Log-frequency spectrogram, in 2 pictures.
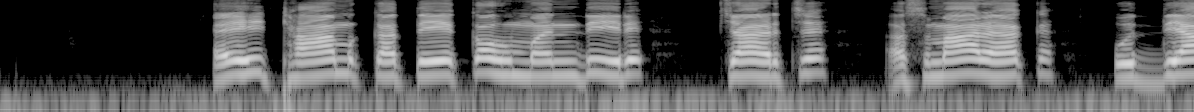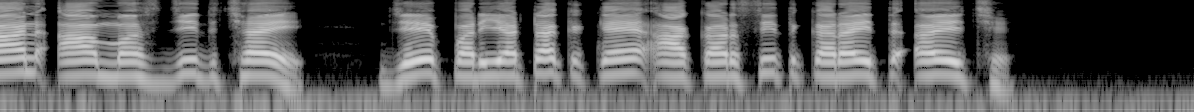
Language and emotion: Maithili, neutral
